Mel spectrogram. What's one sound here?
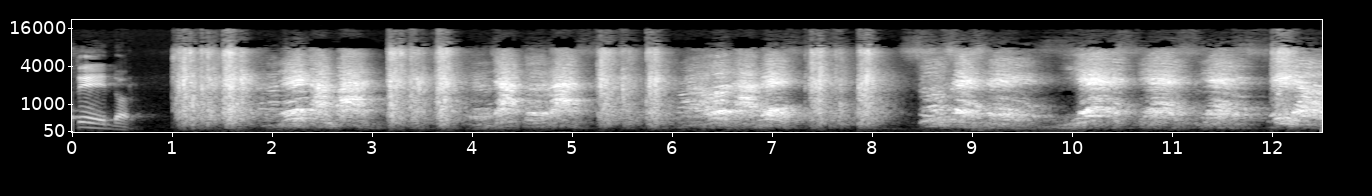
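A large group of teenagers sings together in a room.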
